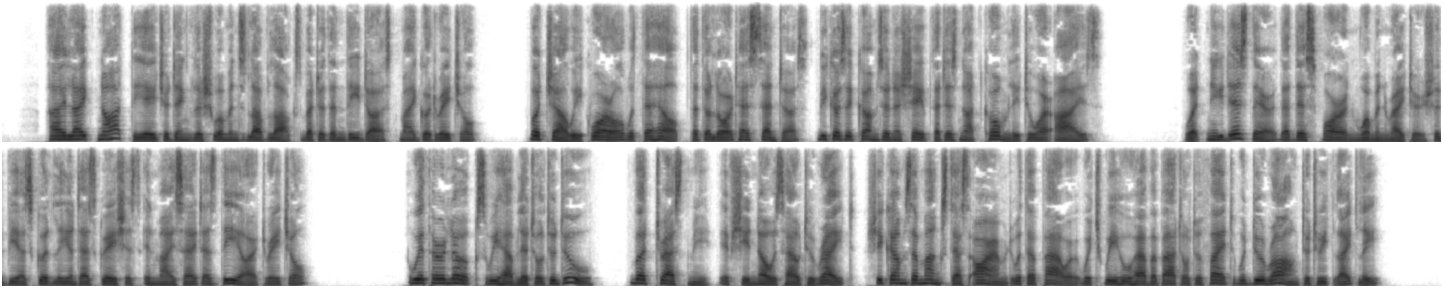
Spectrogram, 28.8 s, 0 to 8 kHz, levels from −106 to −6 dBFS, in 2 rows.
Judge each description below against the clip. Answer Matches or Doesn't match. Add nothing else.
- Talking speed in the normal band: Doesn't match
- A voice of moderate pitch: Matches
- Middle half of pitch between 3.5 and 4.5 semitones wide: Doesn't match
